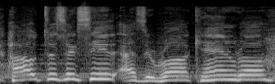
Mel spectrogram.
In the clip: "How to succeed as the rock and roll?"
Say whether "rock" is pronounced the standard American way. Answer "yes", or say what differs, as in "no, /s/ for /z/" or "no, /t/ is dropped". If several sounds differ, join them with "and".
yes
